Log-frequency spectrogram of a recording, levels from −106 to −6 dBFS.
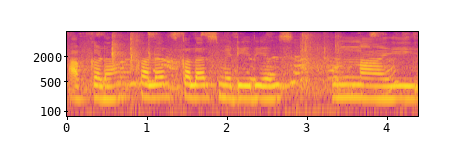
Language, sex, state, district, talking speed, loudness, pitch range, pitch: Telugu, female, Andhra Pradesh, Annamaya, 70 wpm, -18 LUFS, 200-215 Hz, 205 Hz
